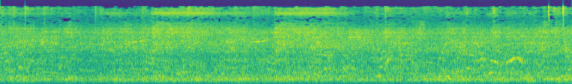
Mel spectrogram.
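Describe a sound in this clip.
Music from an arcade game plays loudly through loudspeakers.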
